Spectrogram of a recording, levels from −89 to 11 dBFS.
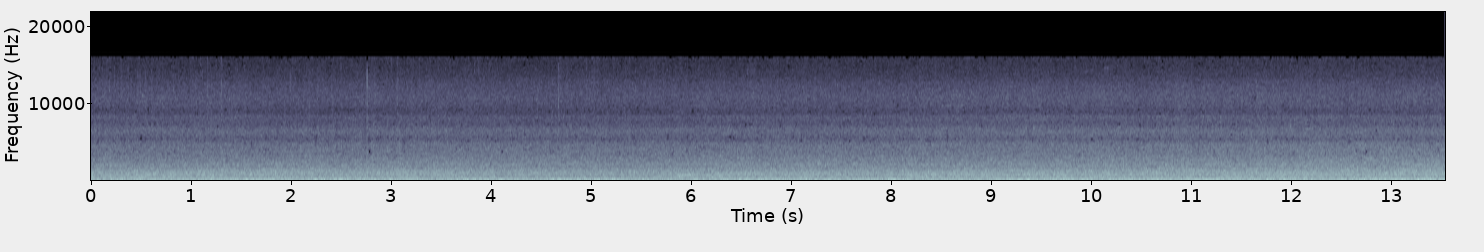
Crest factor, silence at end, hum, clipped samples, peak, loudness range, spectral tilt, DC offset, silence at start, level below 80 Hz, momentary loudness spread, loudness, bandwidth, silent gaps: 14 dB; 0 s; none; under 0.1%; -4 dBFS; 2 LU; -4.5 dB/octave; under 0.1%; 0 s; -22 dBFS; 3 LU; -21 LUFS; 16 kHz; none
